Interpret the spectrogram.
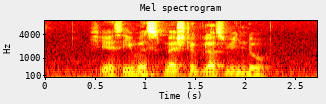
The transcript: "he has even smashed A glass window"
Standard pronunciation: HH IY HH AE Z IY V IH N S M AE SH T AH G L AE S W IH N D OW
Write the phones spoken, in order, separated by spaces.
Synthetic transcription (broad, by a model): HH IY HH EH S IY V IH N S M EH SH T AH G L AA S W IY N D OW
